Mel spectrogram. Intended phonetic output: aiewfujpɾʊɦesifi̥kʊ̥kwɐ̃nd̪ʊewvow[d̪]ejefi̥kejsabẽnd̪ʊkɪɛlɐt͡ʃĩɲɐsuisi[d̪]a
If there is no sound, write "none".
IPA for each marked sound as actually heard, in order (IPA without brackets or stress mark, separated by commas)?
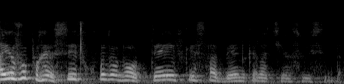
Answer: t̪, d̪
